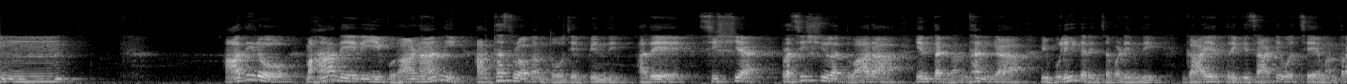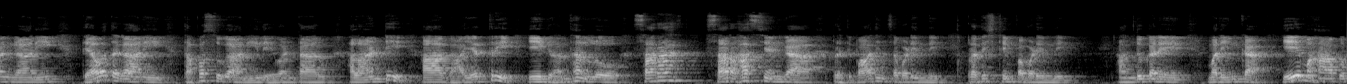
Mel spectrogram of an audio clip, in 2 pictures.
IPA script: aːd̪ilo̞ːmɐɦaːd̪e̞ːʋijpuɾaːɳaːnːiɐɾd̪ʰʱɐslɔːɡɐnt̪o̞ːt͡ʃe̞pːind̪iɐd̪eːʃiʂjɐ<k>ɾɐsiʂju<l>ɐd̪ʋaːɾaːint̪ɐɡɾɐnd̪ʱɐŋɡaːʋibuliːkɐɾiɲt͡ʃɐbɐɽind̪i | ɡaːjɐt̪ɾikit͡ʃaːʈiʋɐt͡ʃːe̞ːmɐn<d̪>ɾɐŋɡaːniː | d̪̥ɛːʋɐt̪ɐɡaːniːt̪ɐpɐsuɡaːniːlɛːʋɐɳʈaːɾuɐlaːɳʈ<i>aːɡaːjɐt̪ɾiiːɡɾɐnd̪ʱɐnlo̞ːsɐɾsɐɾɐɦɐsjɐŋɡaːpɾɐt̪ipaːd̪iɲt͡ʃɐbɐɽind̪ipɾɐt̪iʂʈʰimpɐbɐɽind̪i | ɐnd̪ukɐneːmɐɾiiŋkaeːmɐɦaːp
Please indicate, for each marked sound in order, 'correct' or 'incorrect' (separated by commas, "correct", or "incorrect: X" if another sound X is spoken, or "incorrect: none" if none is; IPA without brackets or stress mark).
incorrect: p, correct, incorrect: t̪, correct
